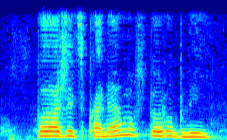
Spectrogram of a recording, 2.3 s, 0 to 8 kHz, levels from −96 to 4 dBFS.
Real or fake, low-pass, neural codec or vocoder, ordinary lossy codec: fake; 7.2 kHz; codec, 16 kHz, 1.1 kbps, Voila-Tokenizer; Opus, 64 kbps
